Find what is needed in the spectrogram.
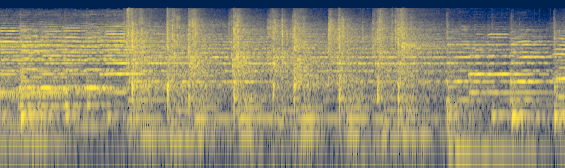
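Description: Live traditional-style music led by fiddle over held accompaniment notes. From about a second in, a quick run of sharp taps keeps time at about four a second until just past three seconds.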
